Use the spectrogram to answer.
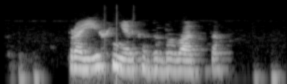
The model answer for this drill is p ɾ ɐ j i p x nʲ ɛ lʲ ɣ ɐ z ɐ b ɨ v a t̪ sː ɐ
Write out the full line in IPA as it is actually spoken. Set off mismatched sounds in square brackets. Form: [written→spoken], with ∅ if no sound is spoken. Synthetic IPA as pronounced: p ɾ ɐ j i [p→∅] x nʲ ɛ lʲ ɣ ɐ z ɐ b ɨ v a t̪ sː ɐ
